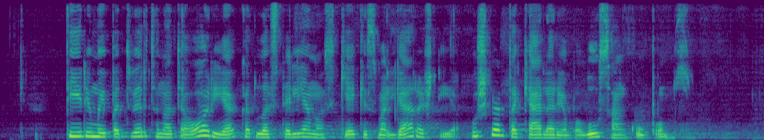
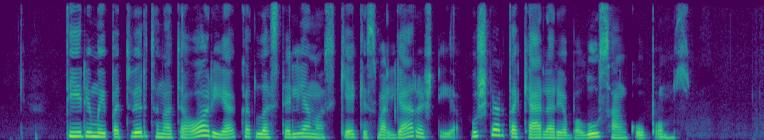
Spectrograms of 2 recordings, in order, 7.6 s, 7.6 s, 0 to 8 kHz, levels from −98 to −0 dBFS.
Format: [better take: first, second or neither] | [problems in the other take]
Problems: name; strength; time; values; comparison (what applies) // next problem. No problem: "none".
second | room echo; dies away in 1.7 s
